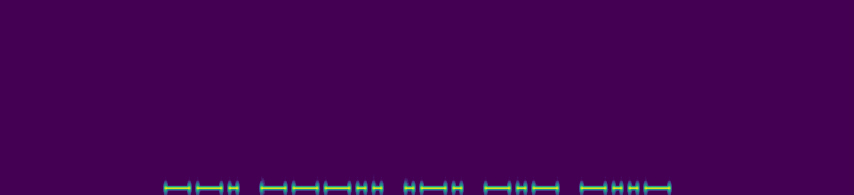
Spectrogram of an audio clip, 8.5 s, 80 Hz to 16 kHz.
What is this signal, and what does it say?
Morse code, heard as a keyed tone, about 15 wpm, 700 Hz. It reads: G8RKX
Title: DXCC-100 Call Signs - 5 Characters - 15wpm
